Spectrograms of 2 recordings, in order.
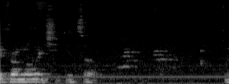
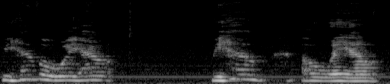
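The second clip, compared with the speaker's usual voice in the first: put-on higher, pleading girl's voice; pleading daughter; 8 semitones higher than usual. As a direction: beg your mother to understand.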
